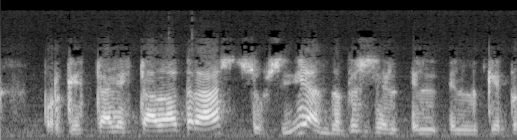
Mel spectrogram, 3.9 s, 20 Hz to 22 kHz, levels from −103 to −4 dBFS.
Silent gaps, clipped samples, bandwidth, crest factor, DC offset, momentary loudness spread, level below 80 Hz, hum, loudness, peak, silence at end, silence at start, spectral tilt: none; under 0.1%; 15 kHz; 18 dB; under 0.1%; 11 LU; -66 dBFS; none; -20 LUFS; -2 dBFS; 0 s; 0 s; -3.5 dB/octave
